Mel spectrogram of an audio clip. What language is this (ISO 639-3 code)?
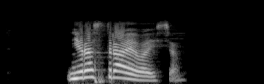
rus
